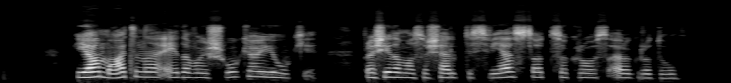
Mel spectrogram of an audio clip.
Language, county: Lithuanian, Telšiai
